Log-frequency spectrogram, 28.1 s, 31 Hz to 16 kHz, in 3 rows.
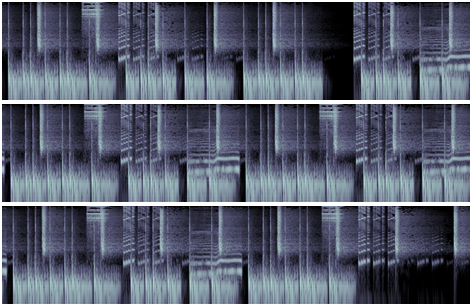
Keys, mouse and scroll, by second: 0.5 shift+click, 1.7 b, 1.9 click, 3.0-3.4 scroll down 3, 3.8 middle click, 4.3 ctrl+c, 5.0 Down, 5.2 Down, 6.2 scroll up 2, 7.4 click, 7.6 click, 8.0 scroll down 2, 8.8 Up, 9.2 Down, 9.4 Down, 11.9 middle click, 12.9 ctrl+v, 13.5 middle click, 13.9-14.2 scroll up 3, 14.7 a, 15.7 click, 18.0 b, 18.5 Escape, 19.1 c, 19.5 click, 22.1 Escape, 24.9 i, 26.1 Escape, 28.0 click.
